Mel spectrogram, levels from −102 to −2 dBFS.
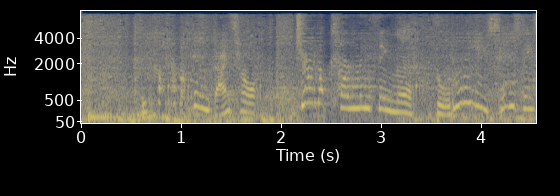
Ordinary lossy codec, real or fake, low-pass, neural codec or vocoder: none; fake; none; codec, 16 kHz, 1.1 kbps, Voila-Tokenizer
